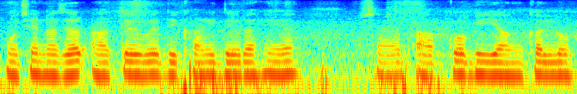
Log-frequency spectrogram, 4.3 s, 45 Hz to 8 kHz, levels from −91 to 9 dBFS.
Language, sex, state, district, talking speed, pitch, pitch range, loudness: Hindi, male, Chhattisgarh, Raipur, 195 wpm, 135 Hz, 130-135 Hz, -13 LUFS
